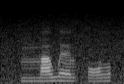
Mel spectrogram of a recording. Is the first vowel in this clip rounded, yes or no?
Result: no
